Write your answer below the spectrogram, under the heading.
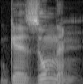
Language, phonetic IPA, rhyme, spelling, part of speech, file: German, [ɡəˈzʊŋən], -ʊŋən, gesungen, verb, De-gesungen.ogg
- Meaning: past participle of singen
